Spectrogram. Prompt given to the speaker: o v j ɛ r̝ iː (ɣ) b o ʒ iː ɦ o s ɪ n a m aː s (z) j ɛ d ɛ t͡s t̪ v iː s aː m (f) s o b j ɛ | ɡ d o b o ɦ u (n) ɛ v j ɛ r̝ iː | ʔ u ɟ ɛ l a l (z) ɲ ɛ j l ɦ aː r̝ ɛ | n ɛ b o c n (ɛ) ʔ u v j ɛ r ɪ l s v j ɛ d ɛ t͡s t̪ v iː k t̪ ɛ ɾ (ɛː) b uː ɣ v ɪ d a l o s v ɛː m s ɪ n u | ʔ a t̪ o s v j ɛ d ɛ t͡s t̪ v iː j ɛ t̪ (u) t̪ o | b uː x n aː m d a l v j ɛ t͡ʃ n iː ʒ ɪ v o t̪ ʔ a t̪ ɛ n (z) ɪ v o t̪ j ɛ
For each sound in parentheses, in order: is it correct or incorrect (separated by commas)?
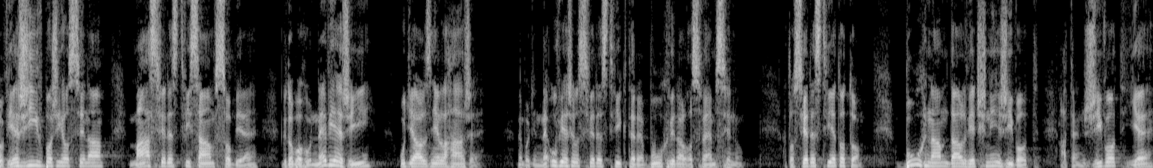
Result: incorrect, incorrect, correct, correct, correct, correct, correct, incorrect, incorrect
